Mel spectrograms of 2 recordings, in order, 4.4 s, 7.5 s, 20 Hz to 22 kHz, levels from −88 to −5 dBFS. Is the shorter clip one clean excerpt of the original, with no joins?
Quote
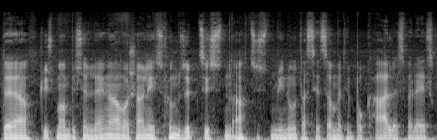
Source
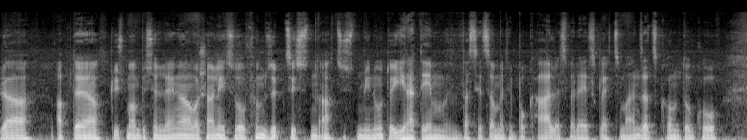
no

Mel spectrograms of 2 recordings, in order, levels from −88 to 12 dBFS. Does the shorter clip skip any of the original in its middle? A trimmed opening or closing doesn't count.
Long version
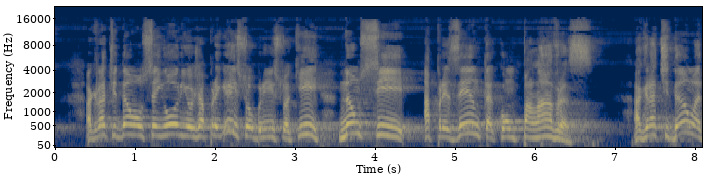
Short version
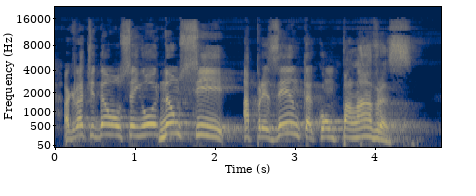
yes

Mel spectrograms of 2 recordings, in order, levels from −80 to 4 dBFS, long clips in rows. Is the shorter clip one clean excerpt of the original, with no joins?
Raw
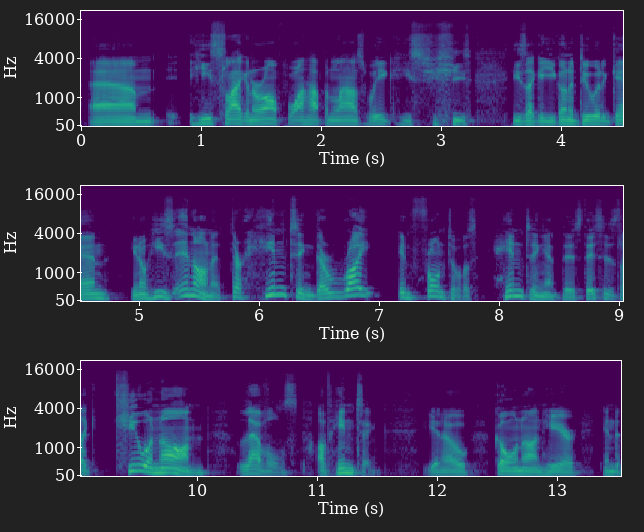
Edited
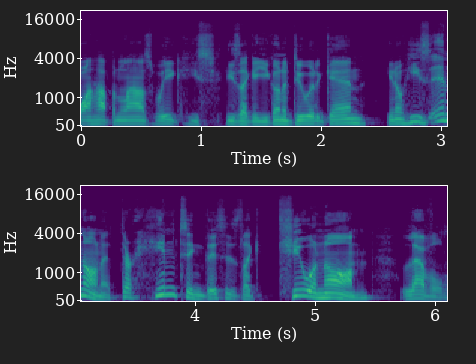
no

